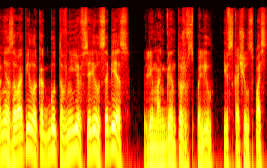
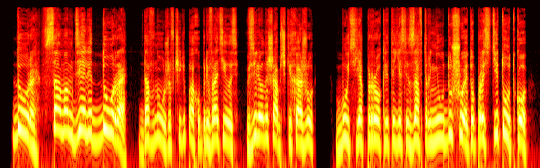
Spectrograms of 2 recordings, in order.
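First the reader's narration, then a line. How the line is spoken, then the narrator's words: Furious screaming. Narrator (Russian): Вопила пятерня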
